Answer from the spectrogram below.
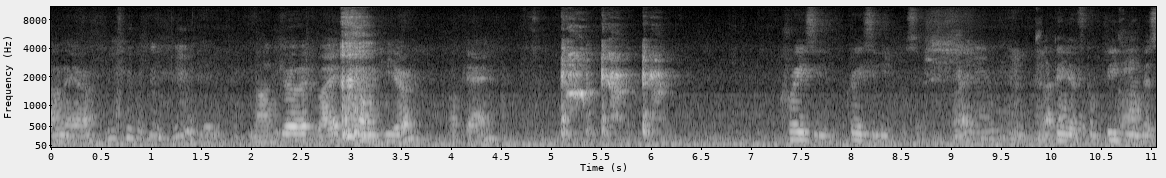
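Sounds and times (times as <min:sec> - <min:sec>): person coughing: 0:02.9 - 0:03.4, 0:05.1 - 0:06.2.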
